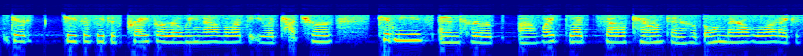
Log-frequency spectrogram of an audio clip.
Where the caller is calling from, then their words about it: Canada; I'm calling from Canada.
